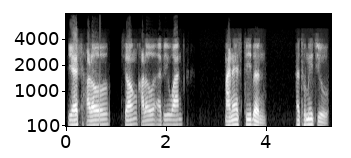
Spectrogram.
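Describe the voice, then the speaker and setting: A male student from Taiwan answers in an online class with a Taiwanese accent, as a non-native speaker of English. His voice sits at an average pitch, and the sound is dry and somewhat muffled, like a lo-fi call. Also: fairly even intonation, moderate pace, dry recording. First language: not English. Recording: dull, lo-fi online call microphone.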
